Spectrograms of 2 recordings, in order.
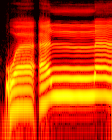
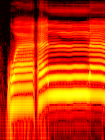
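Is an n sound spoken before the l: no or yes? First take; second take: no; no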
